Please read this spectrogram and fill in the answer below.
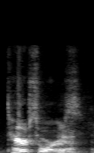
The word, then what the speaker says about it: Pterosaurs: Is that the Thunderbird could be and I really can't pronounce this. It is Pterosaurus. Pterosaurs? – Where's it at? – Pterosaurs? Pterosaurs? – Pterosaurs. – Yeah.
